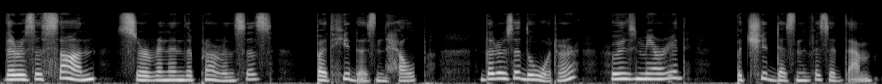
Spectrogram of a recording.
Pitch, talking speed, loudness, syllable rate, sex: 215 Hz, 165 wpm, -18 LUFS, 4.6 syllables/s, female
